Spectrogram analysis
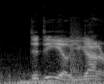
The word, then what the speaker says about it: DiDio: God, I can't pronounce his name. Didio, you got it right.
